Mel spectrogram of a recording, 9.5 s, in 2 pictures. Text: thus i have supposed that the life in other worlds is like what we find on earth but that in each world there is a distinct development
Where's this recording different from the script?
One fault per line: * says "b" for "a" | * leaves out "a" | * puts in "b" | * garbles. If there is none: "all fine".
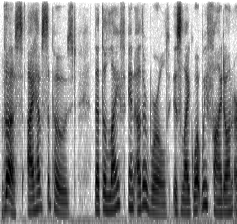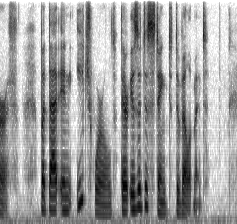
* says "world" for "worlds"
